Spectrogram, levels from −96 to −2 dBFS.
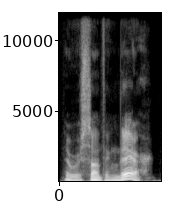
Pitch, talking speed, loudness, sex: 110 Hz, 235 wpm, -17 LUFS, male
